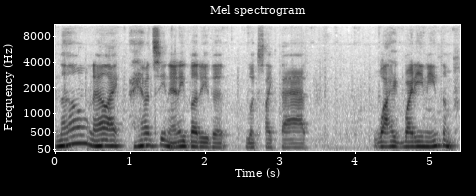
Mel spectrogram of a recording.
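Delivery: flirtatious, flirty talk. Voicing a bartender answering a stranger with a flirty smile: flirty bartender voice. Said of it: "she gives kind of a flirty smile".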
